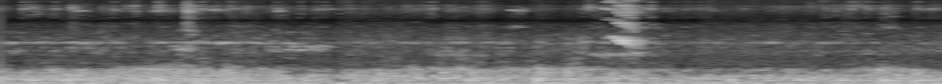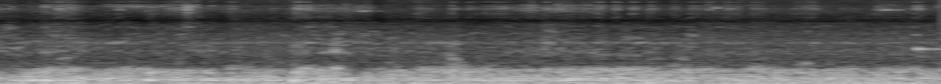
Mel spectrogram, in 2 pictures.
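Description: Steady low rumble of the Ciremai passenger train running along the track, heard from inside the carriage. A brief sharp sound comes about three seconds in.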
